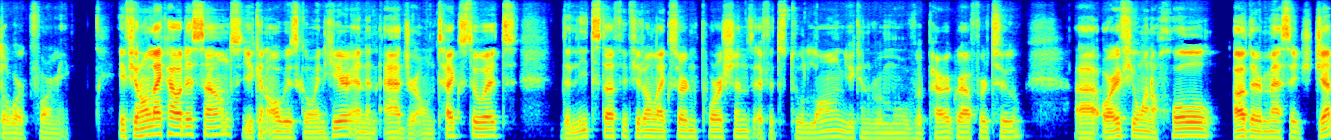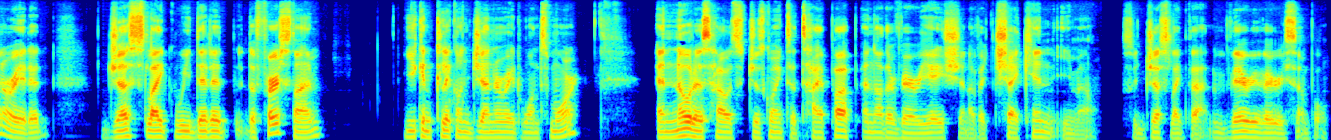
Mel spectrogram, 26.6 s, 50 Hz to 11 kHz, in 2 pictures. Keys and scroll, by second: 3.3-8.1 typing.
